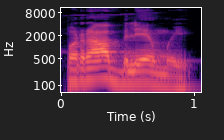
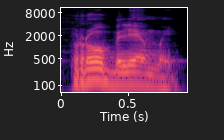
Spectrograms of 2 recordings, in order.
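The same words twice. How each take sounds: First: Проблемы said "prablémy", first O as A; O com som de A. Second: Проблемы said "problémy", with a full O; pronúncia errada com O. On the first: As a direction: open the first vowel of проблемы to an A. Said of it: "você vai pronunciar". (проблемы com "pra" no começo, não "pro") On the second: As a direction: keep a written-style O in the first syllable of проблемы. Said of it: "e não проблемы". (проблемы com "pro" no começo, O bem pronunciado) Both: Shown as a demonstration.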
